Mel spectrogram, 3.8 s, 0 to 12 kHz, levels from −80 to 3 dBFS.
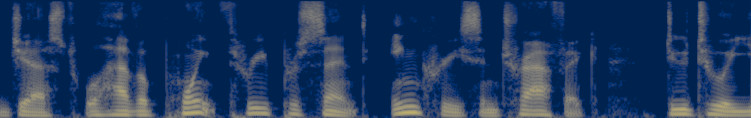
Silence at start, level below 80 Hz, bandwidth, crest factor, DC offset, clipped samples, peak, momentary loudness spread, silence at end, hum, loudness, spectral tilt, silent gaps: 0 s; -52 dBFS; 12 kHz; 18 dB; under 0.1%; under 0.1%; -12 dBFS; 6 LU; 0 s; none; -29 LUFS; -5 dB/octave; none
